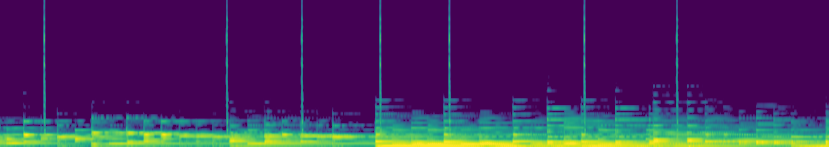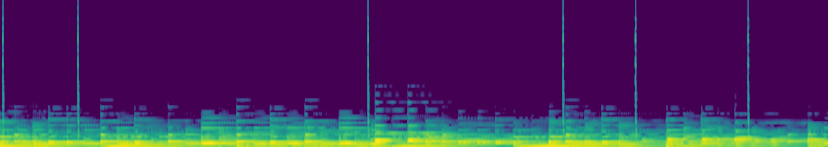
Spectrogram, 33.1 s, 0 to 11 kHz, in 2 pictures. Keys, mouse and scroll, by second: 1.1-3.5 shift+drag, 3.5 F4, 4.6 click, 6.3 F4, 7.7 click, 9.3 click, 11.7 click, 16.8-22.3 drag, 24.0 click, 25.0 right click, 27.9 click, 31.6 click.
